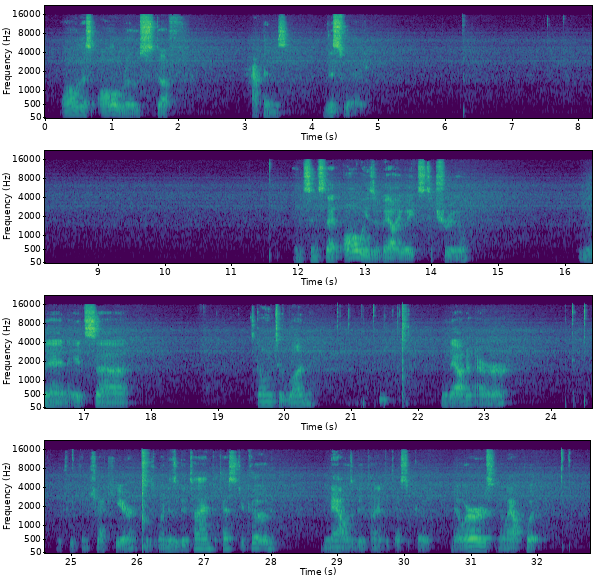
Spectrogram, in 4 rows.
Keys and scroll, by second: 6.3 shift+., 8.8 Down, 10.1 Down, 11.3 d, 12.9 Up, 19.8 d, 20.8 Escape, 21.3 shift+;, 21.6 shift+w, 21.8 Return, 24.3 shift+;, 24.8 shift+Up, 26.1 Return, 32.4 q.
